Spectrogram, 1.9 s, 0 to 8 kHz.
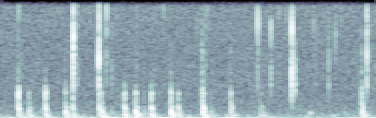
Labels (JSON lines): {"label": "biophony, knock", "recorder": "SoundTrap 300"}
